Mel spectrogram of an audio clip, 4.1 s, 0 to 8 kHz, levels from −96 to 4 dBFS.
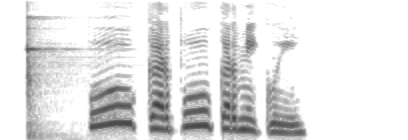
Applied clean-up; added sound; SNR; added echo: classical method Wiener filter.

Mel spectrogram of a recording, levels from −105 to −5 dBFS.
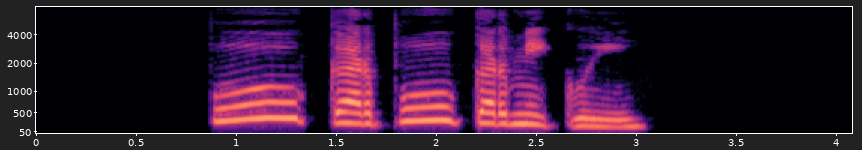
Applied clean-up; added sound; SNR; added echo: none; none; none; none.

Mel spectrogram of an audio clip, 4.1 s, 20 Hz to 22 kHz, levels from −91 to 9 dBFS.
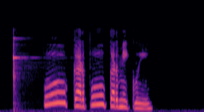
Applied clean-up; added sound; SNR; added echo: neural diffusion model UNIVERSE++.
